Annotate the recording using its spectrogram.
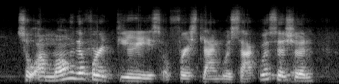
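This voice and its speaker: There is light background noise behind the recording. A man speaks at a moderate pace in a Filipino accent. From Philippines. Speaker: education student. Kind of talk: school presentation, reading aloud. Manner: formal. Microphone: webcam.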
